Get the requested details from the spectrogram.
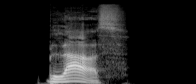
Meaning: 1. singular imperative of blasen 2. first-person singular present of blasen
- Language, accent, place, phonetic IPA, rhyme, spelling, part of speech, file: German, Germany, Berlin, [blaːs], -aːs, blas, verb, De-blas.ogg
